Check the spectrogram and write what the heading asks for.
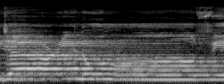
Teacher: تنوین کے بعد حروف اخفاء میں سے فا آ رہا ہے، لہٰذا یہاں پر غنہ بھی کرنا ہے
